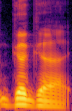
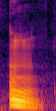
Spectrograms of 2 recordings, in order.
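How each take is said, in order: First: It is said with a hard g sound. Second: It is said as a nasal ng sound. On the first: The speaker calls it wrong. "Here it's not guga" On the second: The speaker calls it right. "It's ng"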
